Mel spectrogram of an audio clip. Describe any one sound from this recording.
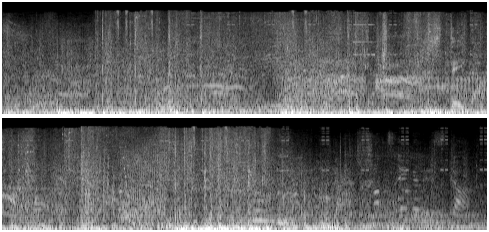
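Guns fire rapidly in a loud battle.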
